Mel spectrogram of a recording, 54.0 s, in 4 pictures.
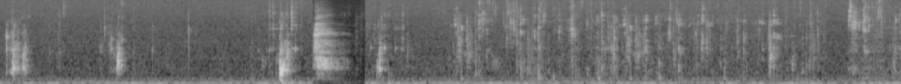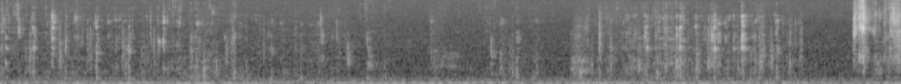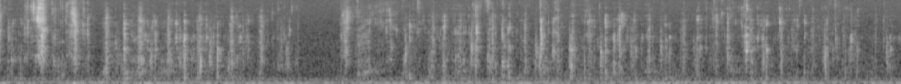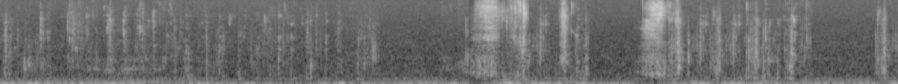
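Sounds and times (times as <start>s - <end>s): steady low hum: 0.0s - 54.0s
wet chewing and mouth smacks: 6.8s - 19.2s, 22.3s - 25.6s, 26.3s - 31.5s, 32.1s - 46.3s, 50.2s - 52.8s
crunchy bites: 26.3s - 31.0s, 47.6s - 49.4s.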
